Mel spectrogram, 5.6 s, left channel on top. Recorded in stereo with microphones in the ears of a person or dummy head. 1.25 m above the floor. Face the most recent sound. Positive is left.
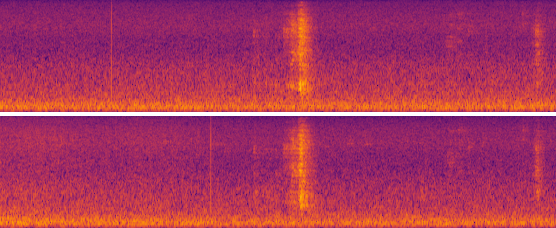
turn(degrees=5)  # may be behind; listen again after turning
